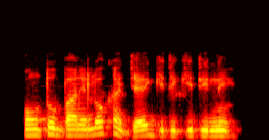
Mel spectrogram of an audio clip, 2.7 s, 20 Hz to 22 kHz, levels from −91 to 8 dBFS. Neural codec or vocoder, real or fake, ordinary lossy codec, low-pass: codec, 16 kHz, 8 kbps, FunCodec, trained on LibriTTS, 25 frames a second; fake; none; 5.4 kHz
